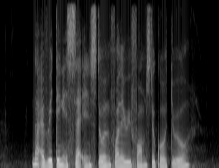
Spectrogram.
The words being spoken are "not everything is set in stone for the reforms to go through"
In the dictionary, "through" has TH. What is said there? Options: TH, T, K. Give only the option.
T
